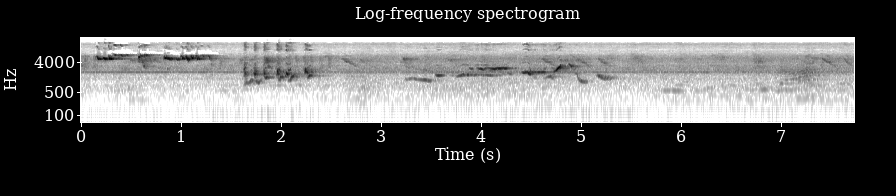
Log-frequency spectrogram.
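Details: Shama song during morning dew airing. High thin notes and a burst of clicking chatter lead into warbled whistled phrases that fade toward the end.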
